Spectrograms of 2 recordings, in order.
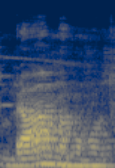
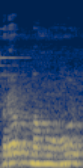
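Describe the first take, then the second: First: The first vowel is long. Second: The first vowel is short. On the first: The speaker calls it right. "ब्राह्म मुहूर्त होता है" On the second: The speaker calls it wrong. "ब्रह्म मुहूर्त नहीं होता"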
